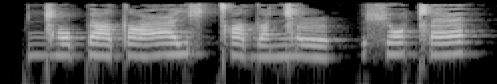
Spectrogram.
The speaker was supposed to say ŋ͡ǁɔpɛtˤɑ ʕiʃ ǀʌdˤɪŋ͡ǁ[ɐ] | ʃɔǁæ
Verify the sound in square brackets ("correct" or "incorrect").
incorrect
